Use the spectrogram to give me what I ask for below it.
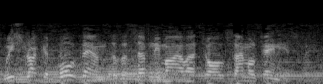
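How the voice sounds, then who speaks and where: A man with an American accent narrates a scripted 1940s wartime newsreel, his slightly high voice moving fast in a dramatic, declarative style. The recording has the dull sound of a 1940s newsreel, with loud music playing behind him.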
